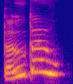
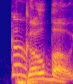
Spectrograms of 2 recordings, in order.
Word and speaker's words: Gobo: saying his name wrong is it bobo fraggle infrared gobo yeah that's good in front of the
